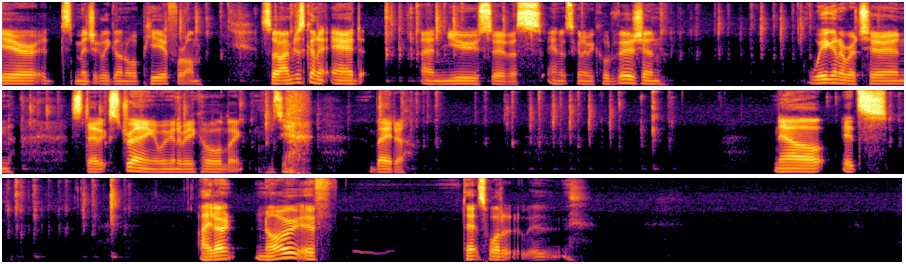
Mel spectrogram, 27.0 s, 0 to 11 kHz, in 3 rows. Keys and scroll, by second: 1.7 shift+Up, 1.8 shift+Up, 2.0 shift+Up, 2.1 shift+Left, 2.9 ctrl+c, 3.2 Right, 3.9 Return, 4.0 Return, 4.2 ctrl+v, 4.4 Up, 4.5 Up, 4.9 ctrl+Right, 5.0 ctrl+Right, 5.4 ctrl+Right, 5.8 ctrl+shift+Left, 6.3-6.9 typing, 7.2 Right, 7.4 Right, 7.6 Right, 8.3 Right, 8.3 Down, 8.6 Left, 9.3 ctrl+shift+Left, 9.5 ctrl+shift+Left, 9.8 ctrl+shift+Left, 10.3 ctrl+shift+Left, 10.3 ctrl+shift+Right, 10.9 ctrl+shift+Left, 11.5 typing, 12.8 typing, 13.3 Down, 13.3 Right, 14.1 Left, 14.4 Up, 14.6 Right, 14.7 Right, 14.9 Right, 15.1 Right, 15.5 ctrl+s, 17.9-18.6 typing, 18.9 Right, 19.2 ctrl+s.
